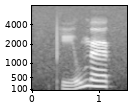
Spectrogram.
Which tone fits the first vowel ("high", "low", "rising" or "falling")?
rising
